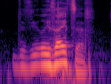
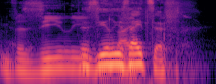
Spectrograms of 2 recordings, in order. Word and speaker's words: Vasily Zaitsev: Vasily Zaitsev. – Job. – Thanks, man. It's a hard name. – It is a hard name. I couldn't pronounce it. – Vasily Zaitsev.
